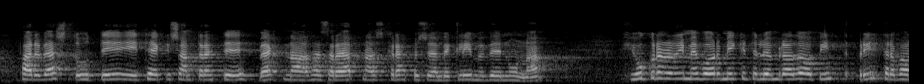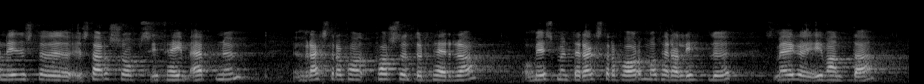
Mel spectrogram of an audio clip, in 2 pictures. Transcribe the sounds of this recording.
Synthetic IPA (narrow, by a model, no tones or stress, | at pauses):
faːɾɪvɛst̪uːt̪ɪit̪ʰɛːcʏsamt̪ɾajht̪ɪvɛknaθɛsːaɾaɛpnaskɾɛhpʏsɛmvɪðkliːmʏmvɪðnuːna | çjuːkɾʏnariːmɪvɔɾʏmɪːcɪ̥t̪ʰɪlʏmɾajðʏɔɣp̪pɾin̥t̪ːɪɾafawnɪːðʏst̪œðʏst̪aɾ̥sowpsiθeːjmʔɛpnʏm | ʏmrɛkst̪ɾaffɔr̥sœnt̪ʏɾ̥θejrːa | ɔɣmɪsmʏnt̪ɪɾɛkst̪ɾafɔɾmɔɣθejrːalɪht̪lʏ | sɛmejɣʏivant̪a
